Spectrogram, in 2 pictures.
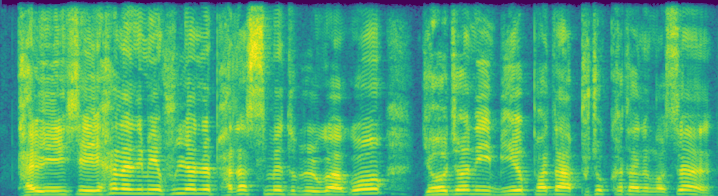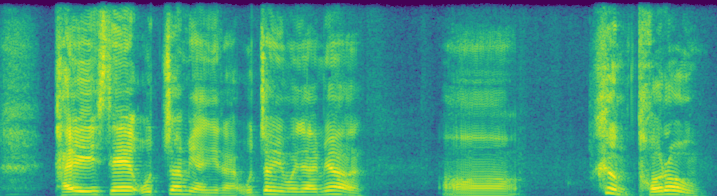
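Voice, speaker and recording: A man preaching a sermon in a small church, conversational and asking the congregation questions and answering back. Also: high-pitched.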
